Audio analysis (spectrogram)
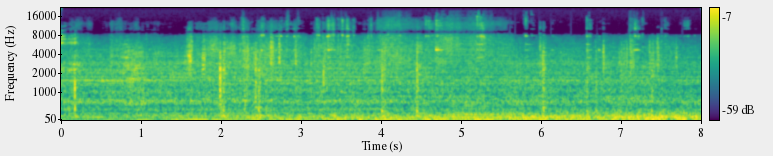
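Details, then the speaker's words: GMC Terrain with small turbo four-cylinder, driving after replacing the failed brake-assist vacuum pump: smooth low engine hum under road and wind noise, no clanking or ticking; far less engine noise than before, the old pump was likely clanking. "lot less engine noise already so that pump's probably been going for a while and I thought it was just the little forbanger clanking away but definitely sounds a little happier"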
